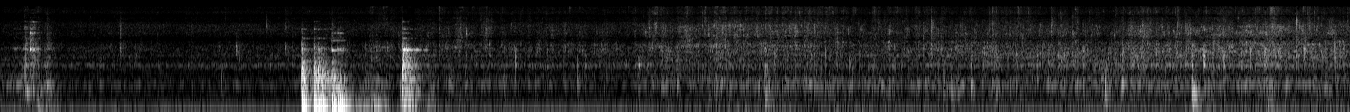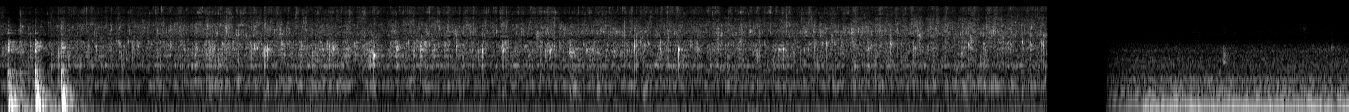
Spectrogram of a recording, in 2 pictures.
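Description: Onions and frozen ginger-garlic paste frying in hot oil in a pot: a steady sizzle that grows louder about five seconds in, with a few knocks against the pot early on and again about ten seconds in.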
